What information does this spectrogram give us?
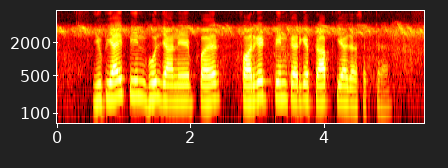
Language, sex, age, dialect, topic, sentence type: Hindi, male, 18-24, Kanauji Braj Bhasha, banking, statement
